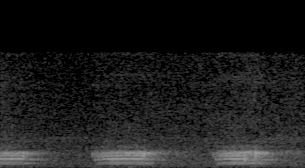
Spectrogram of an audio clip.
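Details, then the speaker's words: Motif Duo electric breast pump cycling on frequency cycle one, one of its speed settings, with an audible change between cycles: soft rhythmic whirring pulses about one a second. "now I'm on cycle one you can noticeably hear a difference as well"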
